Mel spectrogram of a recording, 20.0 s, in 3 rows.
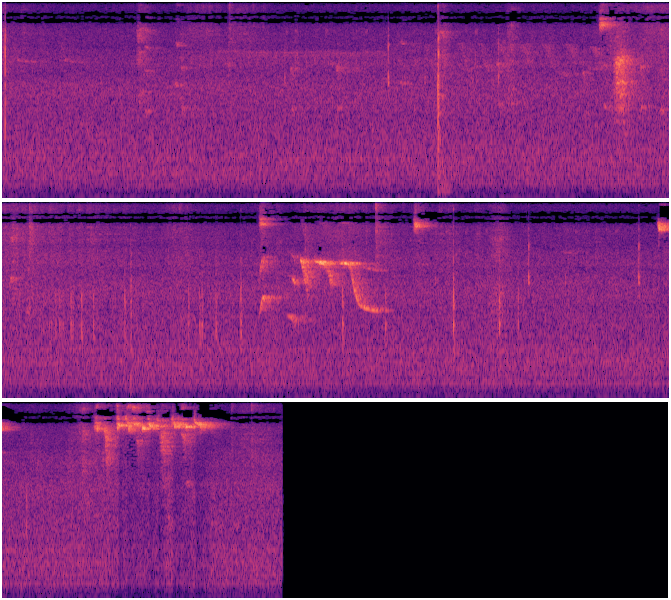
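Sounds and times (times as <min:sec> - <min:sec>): small bird chirping: 0:00.0 - 0:12.5, 0:13.1 - 0:15.6
steady hum: 0:00.0 - 0:16.2.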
